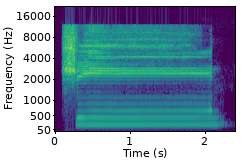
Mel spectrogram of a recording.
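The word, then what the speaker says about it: ش: ওকে, ওকে, তারপরে এই অক্ষরটা সা, সা শব্দ করে উচ্চারণ করতে হয়, জিহ্বার মধ্যখান উপরে তালুর সাথে লাগিয়ে, শিন।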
